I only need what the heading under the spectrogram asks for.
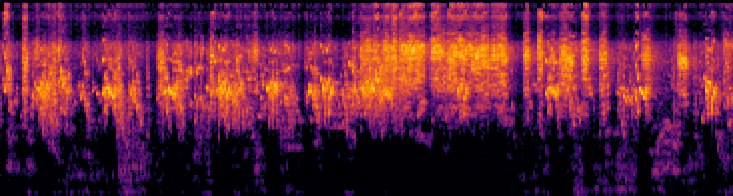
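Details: Caged budgerigar breeding pair chirping in a busy, bubbling warble of short whistled and scratchy notes, repeated in quick bursts with brief breaks.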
